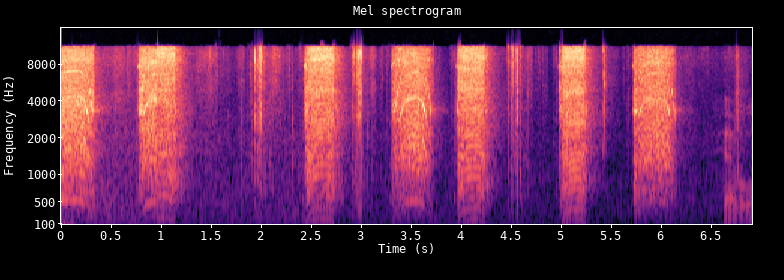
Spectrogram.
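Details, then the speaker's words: Milwaukee M18 CBLDD brushless drill after replacing the broken motor ball bearing and cleaning: short trigger pulls give a clean whine rising and falling smoothly, no grinding or rattle; works well. "little and it's a good working drill except the rubber going out so yep it's the new ball bearing and the cleaning for now"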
